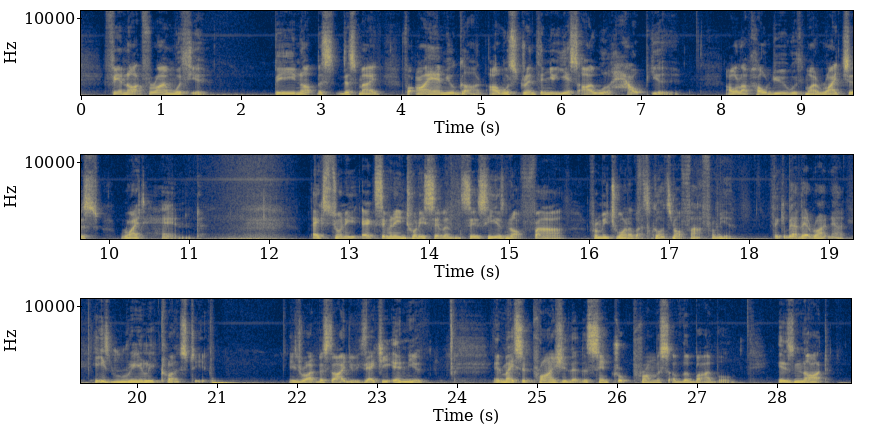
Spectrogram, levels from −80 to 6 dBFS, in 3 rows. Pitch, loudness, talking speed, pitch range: 110 Hz, -16 LUFS, 175 wpm, 100-140 Hz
